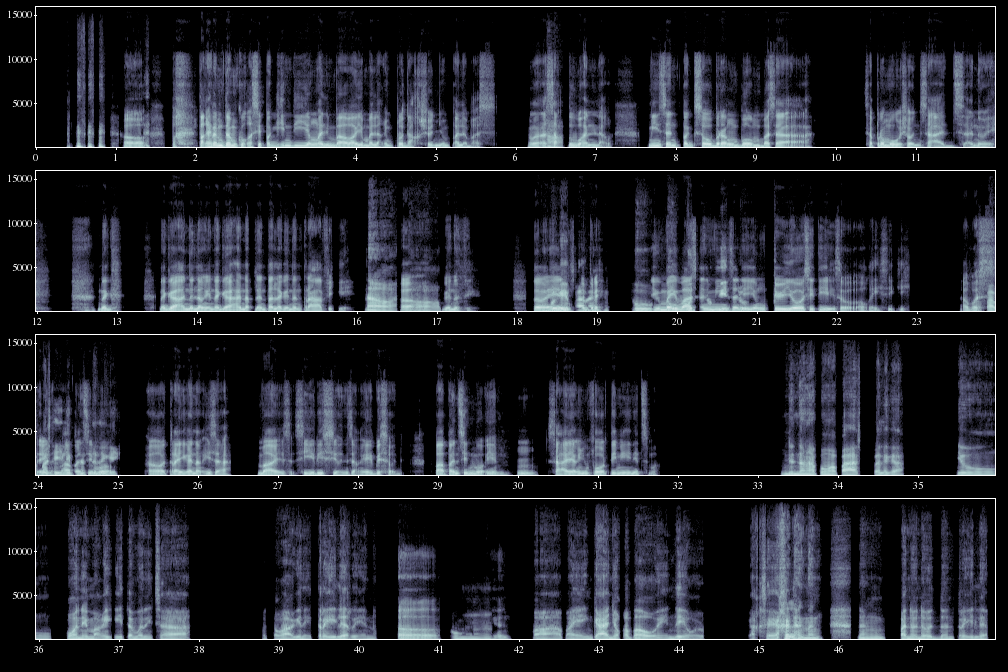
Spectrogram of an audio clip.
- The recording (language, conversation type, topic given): Filipino, podcast, Paano ka pumipili ng mga palabas na papanoorin sa mga platapormang pang-estriming ngayon?
- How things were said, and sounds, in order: blowing; chuckle; in English: "Too good to be true"; in English: "curiosity"; other background noise; in English: "series"; laughing while speaking: "ka lang ng"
